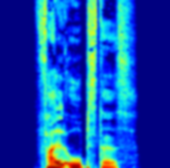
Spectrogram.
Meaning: genitive singular of Fallobst
- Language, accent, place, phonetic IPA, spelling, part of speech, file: German, Germany, Berlin, [ˈfalˌʔoːpstəs], Fallobstes, noun, De-Fallobstes.ogg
